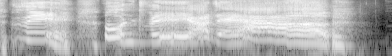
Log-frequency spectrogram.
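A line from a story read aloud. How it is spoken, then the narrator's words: Shrill scream, crying. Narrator (German): schrie er nun fast schrill ein letztes Mal, bevor er weinend auf die Knie sank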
